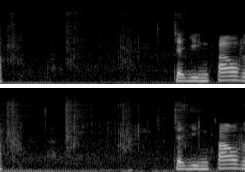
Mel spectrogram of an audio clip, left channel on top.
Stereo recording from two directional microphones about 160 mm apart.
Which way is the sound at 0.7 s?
65° right (ahead or behind).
